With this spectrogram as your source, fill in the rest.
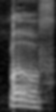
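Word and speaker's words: ق: ফা তারপরের হরফটি হচ্ছে কফ কফ কফ গলার মাঝখানে আমরা উচ্চারণ করব কফ কফ কফ ক বাংলায় আমরা উচ্চারণ ক মতো না করে অল্প একটু ভিতর থেকে আমরা উচ্চারণটি করব কফ কফ তারপরে হরফটি হচ্ছে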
